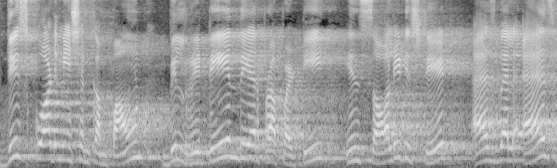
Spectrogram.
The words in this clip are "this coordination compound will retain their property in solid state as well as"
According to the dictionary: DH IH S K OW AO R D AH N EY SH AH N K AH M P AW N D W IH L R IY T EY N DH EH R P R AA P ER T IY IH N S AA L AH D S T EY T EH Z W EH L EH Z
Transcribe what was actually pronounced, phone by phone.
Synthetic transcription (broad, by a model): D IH S K OW AO R D AH N EY SH AH N K AH M P AW N D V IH L R IY T EY N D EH R P R AA P ER T IY IH N S AA L AH D S T EY T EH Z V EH L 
